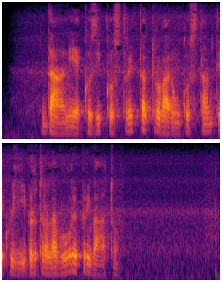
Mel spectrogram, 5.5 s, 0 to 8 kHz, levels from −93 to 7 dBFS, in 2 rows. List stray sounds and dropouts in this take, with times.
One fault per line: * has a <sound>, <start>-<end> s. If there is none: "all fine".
all fine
